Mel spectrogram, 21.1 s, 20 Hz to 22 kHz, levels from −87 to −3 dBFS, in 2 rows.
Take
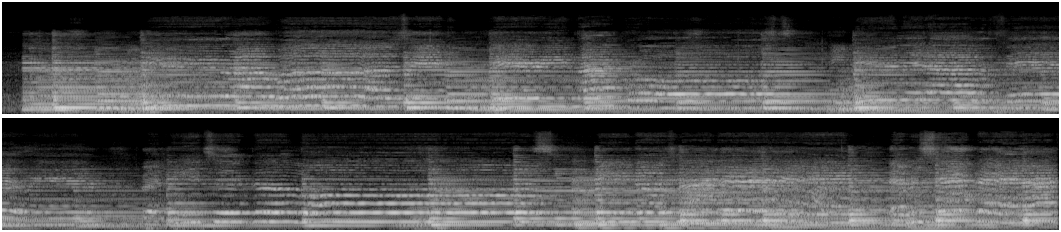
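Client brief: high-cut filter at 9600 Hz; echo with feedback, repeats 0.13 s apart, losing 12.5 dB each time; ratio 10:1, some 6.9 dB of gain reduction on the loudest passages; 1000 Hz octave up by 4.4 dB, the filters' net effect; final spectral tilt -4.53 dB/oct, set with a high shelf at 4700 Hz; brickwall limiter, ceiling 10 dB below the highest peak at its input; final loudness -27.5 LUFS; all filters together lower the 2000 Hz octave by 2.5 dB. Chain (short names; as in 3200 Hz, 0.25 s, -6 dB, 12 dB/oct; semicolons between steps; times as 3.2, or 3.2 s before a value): LPF 9600 Hz; bell 1000 Hz +7 dB; bell 2000 Hz -4 dB; high shelf 4700 Hz -7 dB; compressor 10:1, threshold -25 dBFS; limiter -25.5 dBFS; feedback echo 0.13 s, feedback 24%, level -12.5 dB; gain +5.5 dB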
